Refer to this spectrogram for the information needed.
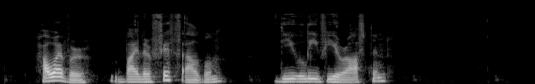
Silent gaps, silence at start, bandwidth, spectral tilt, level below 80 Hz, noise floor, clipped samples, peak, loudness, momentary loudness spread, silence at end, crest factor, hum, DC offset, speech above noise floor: none; 0.4 s; 11.5 kHz; -8 dB/octave; -54 dBFS; -73 dBFS; under 0.1%; -2 dBFS; -21 LUFS; 13 LU; 1.5 s; 20 dB; none; under 0.1%; 53 dB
